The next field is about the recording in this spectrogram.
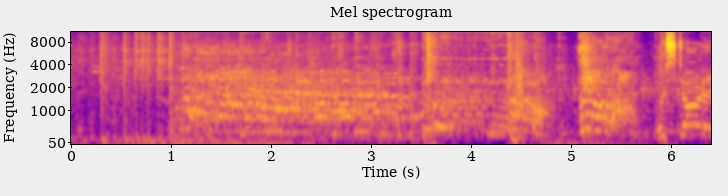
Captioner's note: dramatic music; men shouting, fighting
